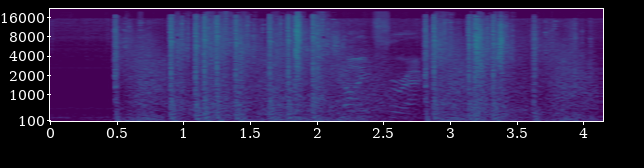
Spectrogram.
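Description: Rapid bursts of gunfire from the Final Fantasy VII The First Soldier battle-royale game, two loud clusters of sharp shots with a short gap between them, and a voice faintly underneath.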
